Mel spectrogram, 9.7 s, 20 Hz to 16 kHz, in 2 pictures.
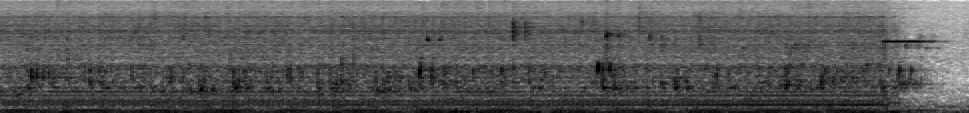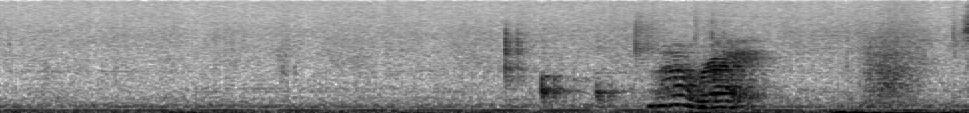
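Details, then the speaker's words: Keurig Rivo R500 priming via espresso button with mug on drip tray: steady pump hum with water running about four seconds, then clean shutoff; normal priming before first coffee. "priming of the machine is finished and now we'll be ready to do our first coffee"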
